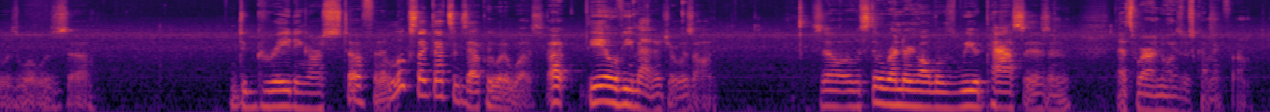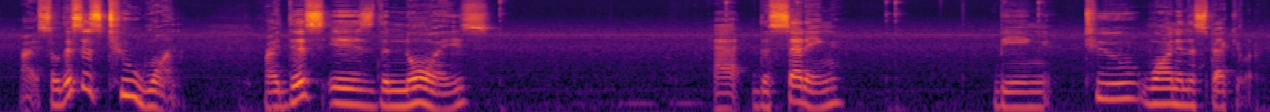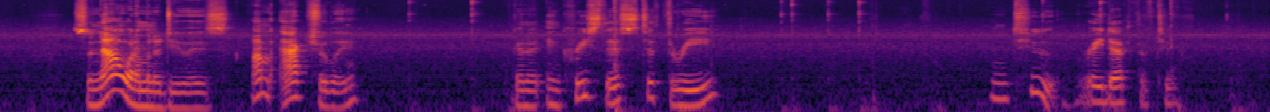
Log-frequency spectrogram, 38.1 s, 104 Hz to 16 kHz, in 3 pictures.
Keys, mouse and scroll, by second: 6.3-6.8 drag, 17.7-19.9 drag, 20.5 click, 21.5 click, 22.7 click, 29.4 click, 31.5 3, 33.2 click, 33.6 click, 35.8 click, 37.0 2.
